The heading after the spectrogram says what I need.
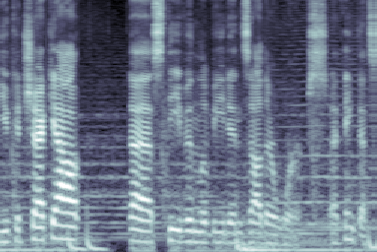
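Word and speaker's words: Levitan: I thought it was Sounds like Leviathan for the longest time, and then I realized there's no H or I or A or N.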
